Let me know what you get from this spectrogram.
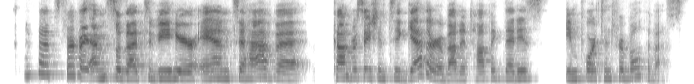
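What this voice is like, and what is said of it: French-Canadian accent. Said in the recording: “hence the French accent ... it's a really interesting accent. So the French thing”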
